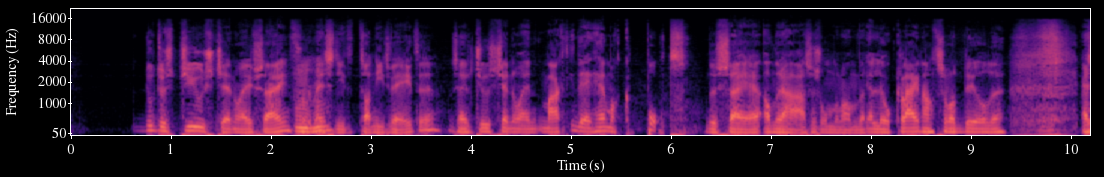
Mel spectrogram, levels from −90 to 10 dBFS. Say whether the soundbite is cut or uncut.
cut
